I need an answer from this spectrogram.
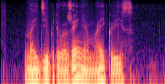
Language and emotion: Russian, neutral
